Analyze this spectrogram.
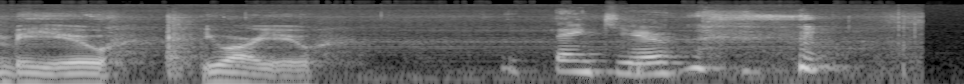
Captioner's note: giggles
